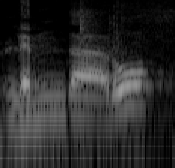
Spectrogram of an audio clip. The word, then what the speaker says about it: 람다: 읽냐 이렇게 읽습니다 알겠죠 정확한 발음은 램브 다거든요 램브 아인데이 이제 자음이 있어서 이제 자음이 바람이 안 나다 보니까 람다 이렇게 반되 람다 람다 그죠 우서가 뭐라고요 다 어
